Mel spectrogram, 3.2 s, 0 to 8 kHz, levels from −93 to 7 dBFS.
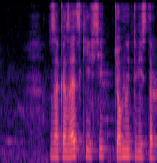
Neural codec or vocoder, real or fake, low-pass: codec, 16 kHz, 16 kbps, FreqCodec, smaller model; fake; 7.2 kHz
